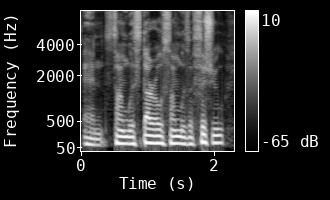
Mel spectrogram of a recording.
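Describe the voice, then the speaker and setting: A rapper from the South Bronx, New York, talks casually in an interview with a New York accent, packing in street slang and frequent "you know what I'm saying" tags. His lowish voice is mellow, fairly even and moderately paced, with no room sound.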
